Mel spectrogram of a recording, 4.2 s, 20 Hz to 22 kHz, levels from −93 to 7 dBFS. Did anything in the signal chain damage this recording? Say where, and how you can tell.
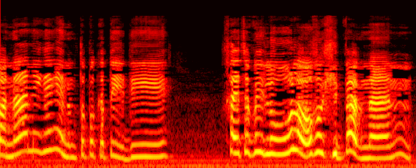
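Yes. Throughout the speech there is plainly audible codec damage, likely from HE-AAC compression. The treble is rebuilt by copying lower harmonics upward under a coarse envelope, so s sounds turn gritty and metallic. Nothing reaches above 14.9 kHz, and the texture fits roughly 20 kbps.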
